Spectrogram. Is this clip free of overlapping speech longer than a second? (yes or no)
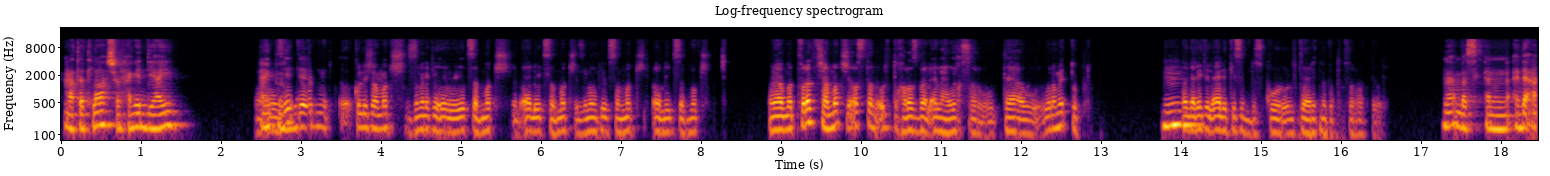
yes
